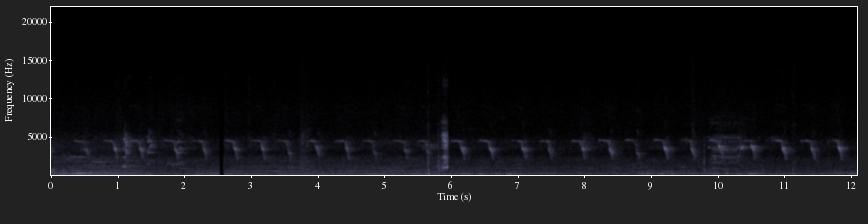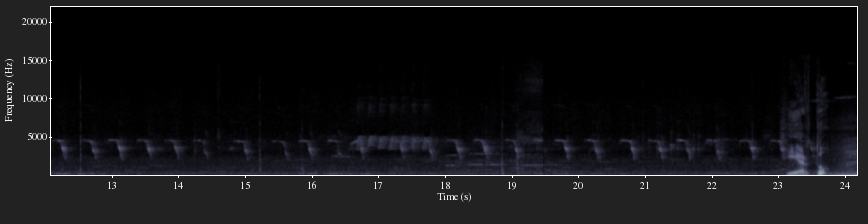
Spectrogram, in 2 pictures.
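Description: A bird calling steadily: short, high, downward-sliding peeps repeated evenly about three times a second.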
